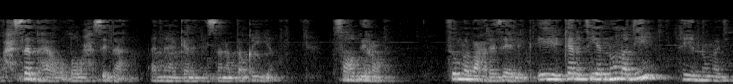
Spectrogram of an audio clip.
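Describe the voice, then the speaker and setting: A woman's voice: on the low side, reverberant. A woman with an Egyptian accent giving a religious lesson to young women, earnest and emphatic, repeating her key phrases. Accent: Egyptian Arabic. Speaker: religious teacher.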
